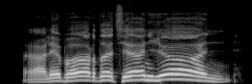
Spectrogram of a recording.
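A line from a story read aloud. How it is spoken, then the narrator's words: Low roar. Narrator (Russian): Низко проревел Тянь-Юнь-Зы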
